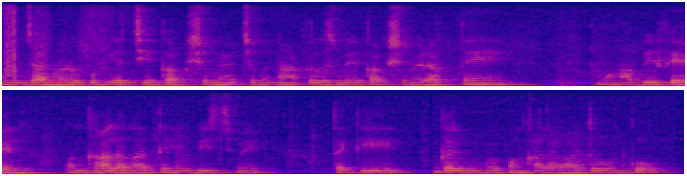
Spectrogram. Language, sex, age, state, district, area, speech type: Hindi, female, 18-30, Madhya Pradesh, Ujjain, rural, spontaneous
